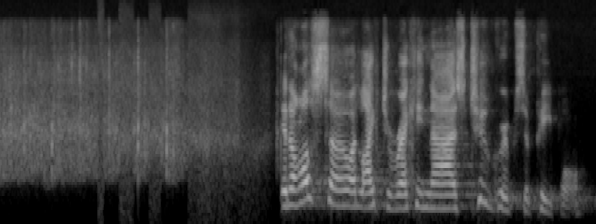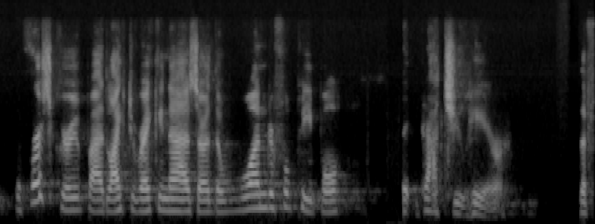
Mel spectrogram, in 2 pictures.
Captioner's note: applause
